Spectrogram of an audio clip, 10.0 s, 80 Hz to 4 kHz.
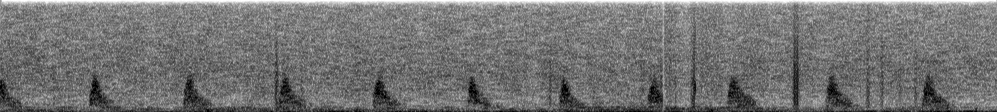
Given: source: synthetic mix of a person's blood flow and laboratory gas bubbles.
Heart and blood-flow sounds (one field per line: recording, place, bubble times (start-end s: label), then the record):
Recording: Doppler ultrasound of blood flow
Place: subclavian vein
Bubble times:
6.92-6.97 s: bubbles
From the record:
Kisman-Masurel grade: 111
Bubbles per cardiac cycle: 1 to 2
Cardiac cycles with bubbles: 1 to 10%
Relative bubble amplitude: barely perceptible (0.100 to 0.250)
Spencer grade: 1 (occasional bubble signal discernible with the cardiac motion signal, with majority of cardiac periods free of bubbles)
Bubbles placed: anywhere in the cardiac cycle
